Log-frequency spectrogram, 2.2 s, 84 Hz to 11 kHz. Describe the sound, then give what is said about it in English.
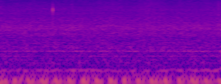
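A man's Dodge Challenger engine rumbles outside at about 6 o'clock in the morning with a deep, steady, throbbing low idle, holding an even loudness throughout with no clear revs. No one speaks. “You can, you can fucking hear this engine fucking NASCAR engine on this car.”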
